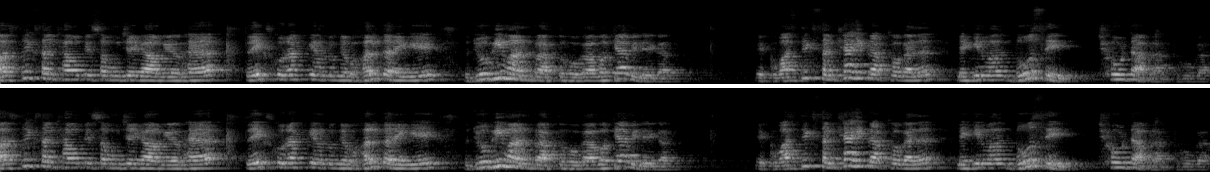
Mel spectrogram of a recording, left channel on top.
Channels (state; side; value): normal; both; correlation 0.53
